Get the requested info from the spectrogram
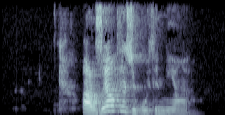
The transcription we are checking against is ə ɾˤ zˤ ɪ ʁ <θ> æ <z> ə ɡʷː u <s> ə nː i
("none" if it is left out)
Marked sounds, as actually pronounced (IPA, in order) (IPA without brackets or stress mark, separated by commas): θ, z, θ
